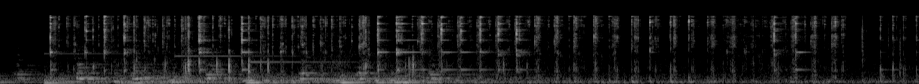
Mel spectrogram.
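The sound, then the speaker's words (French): A fork clinks against a bowl while mixing a salted and peppered mixture, making many quick, light metallic taps in an uneven rhythm. The clinks are fairly faint and continue to the end. “Mélangez bien à l'aide d'une fourchette.”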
